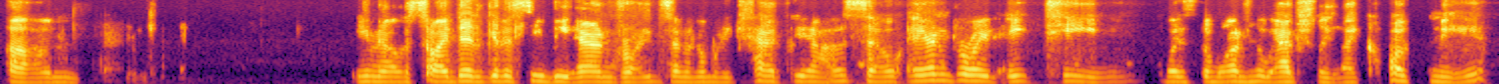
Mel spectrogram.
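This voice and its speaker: Dry, bright-voiced woman chatting and laughing. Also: on the low side, steady tone, measured pace, no room sound. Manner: laughs easily, rambling asides. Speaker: podcast co-host. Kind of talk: casual group chat.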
